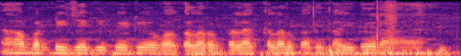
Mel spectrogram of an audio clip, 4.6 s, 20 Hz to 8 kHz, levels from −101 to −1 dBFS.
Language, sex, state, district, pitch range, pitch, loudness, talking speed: Hindi, male, Haryana, Jhajjar, 115-125 Hz, 120 Hz, -17 LUFS, 180 wpm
